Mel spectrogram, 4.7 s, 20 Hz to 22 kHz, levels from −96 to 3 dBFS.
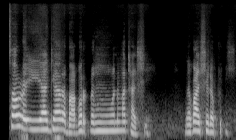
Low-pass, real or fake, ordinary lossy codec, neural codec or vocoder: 19.8 kHz; fake; none; codec, 44.1 kHz, 2.6 kbps, DAC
